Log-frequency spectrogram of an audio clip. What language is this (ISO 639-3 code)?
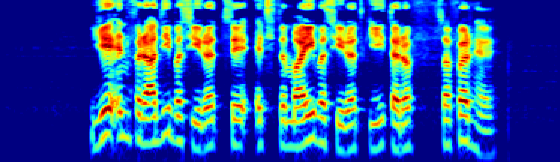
urd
